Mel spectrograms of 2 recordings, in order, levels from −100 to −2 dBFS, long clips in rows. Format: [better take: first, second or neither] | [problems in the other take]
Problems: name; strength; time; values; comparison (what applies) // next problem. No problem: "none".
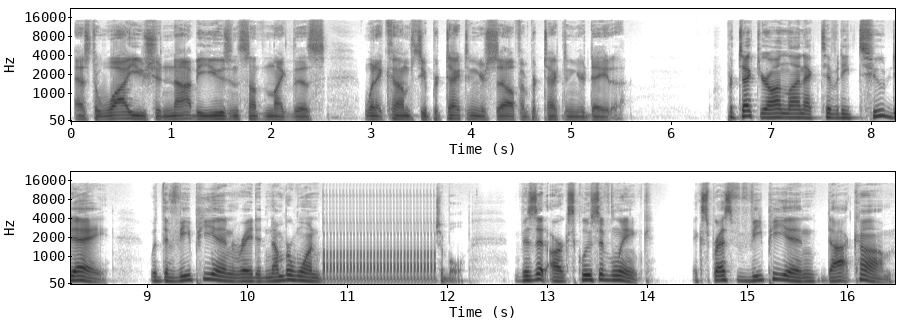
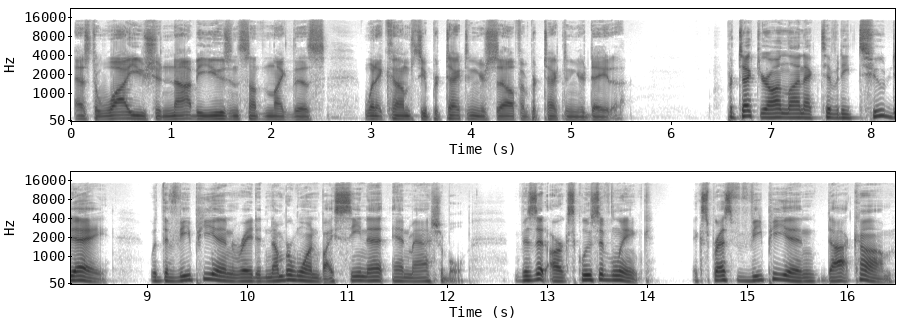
second | audio freezing; at 11 s for 1 s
